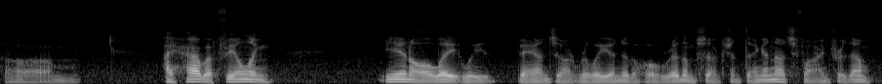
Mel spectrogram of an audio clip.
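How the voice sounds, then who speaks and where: An older man speaks in a slow, unhurried drawl with a gravelly edge. His tone is dark and low, and he pauses often, trailing off softly between thoughts as he recalls the past in an interview. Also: flat delivery. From Connecticut. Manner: slow, halting, many ums and trailing soft phrases. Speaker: drummer interviewed about his band. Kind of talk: reflective interview answers.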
